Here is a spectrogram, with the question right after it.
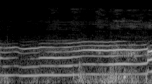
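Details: A dog named Dakota throws a tantrum on leaving the dog park, giving one long, drawn-out whining howl. The pitch holds steady with rich overtones, then climbs sharply at the very end.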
